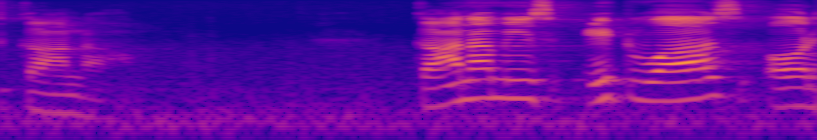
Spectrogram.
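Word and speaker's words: كان: Kawana, Waw with a fatha sounds like an alif. So we pronounce this alif and the word becomes kana.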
